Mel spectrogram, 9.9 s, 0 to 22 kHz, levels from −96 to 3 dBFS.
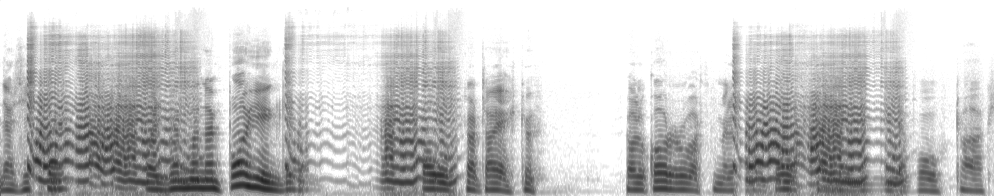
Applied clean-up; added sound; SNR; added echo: neural mask model RNNoise.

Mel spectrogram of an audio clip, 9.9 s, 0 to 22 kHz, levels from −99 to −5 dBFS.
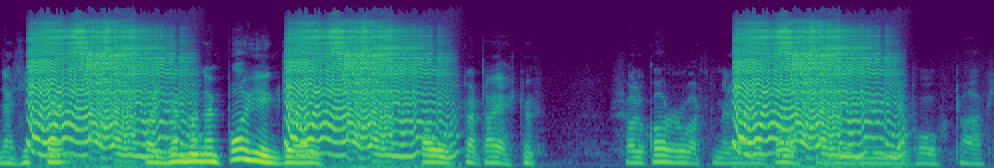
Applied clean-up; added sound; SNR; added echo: none; Cupboard open or close / Door; -5 dB; none.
